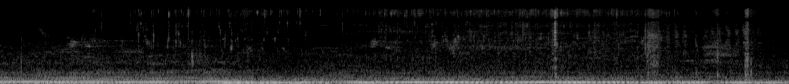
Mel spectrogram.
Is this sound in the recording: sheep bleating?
no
